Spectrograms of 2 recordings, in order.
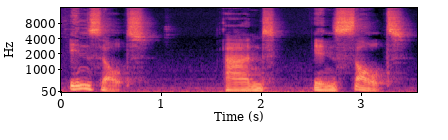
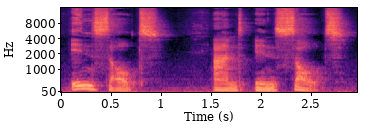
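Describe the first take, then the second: No difference in how they are said.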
